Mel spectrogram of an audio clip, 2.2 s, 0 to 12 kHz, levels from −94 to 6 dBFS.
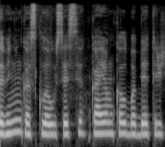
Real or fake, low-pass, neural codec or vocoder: real; 10.8 kHz; none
